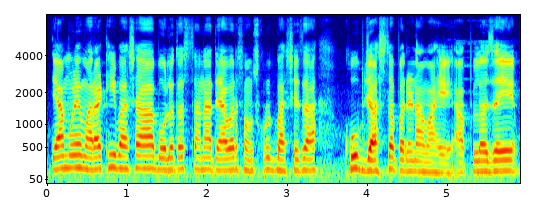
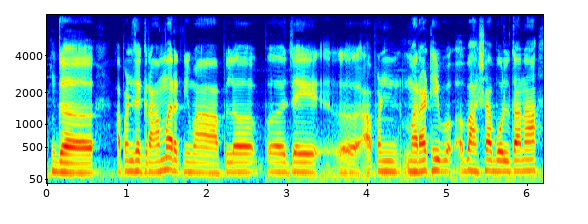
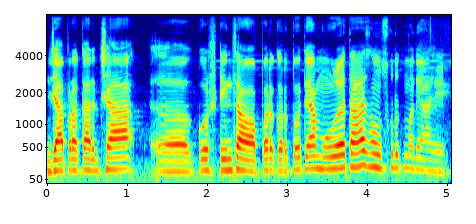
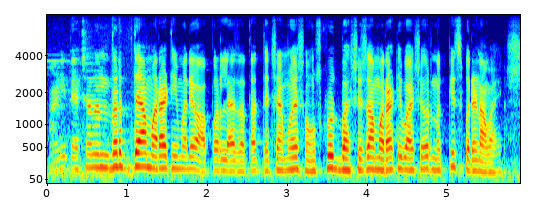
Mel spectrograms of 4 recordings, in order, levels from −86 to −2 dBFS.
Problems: constant background noise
